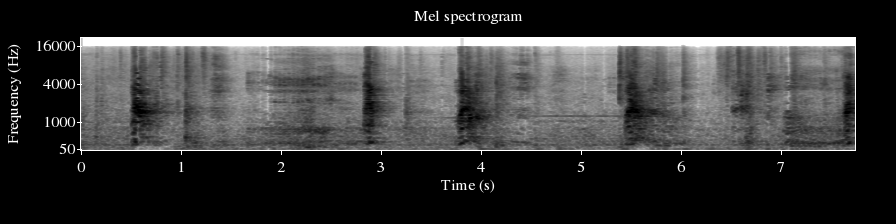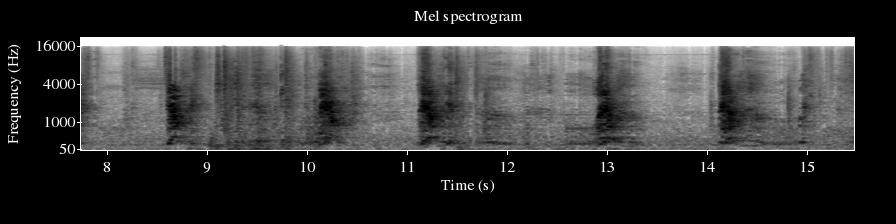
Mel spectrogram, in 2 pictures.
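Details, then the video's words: Siberian Husky crying because it is not allowed to smell a Pomeranian; sharp, short yelping cries repeated roughly every one to two seconds, fairly steady, with quiet room noise between them. "Little Dog makes Big Dog CRY"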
